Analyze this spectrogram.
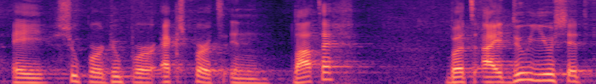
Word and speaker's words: LaTeX: so getting started with La Tech and I say La Tech for a reason that's because it's not latex there's a slight difference in pronunciation there's also a slight difference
